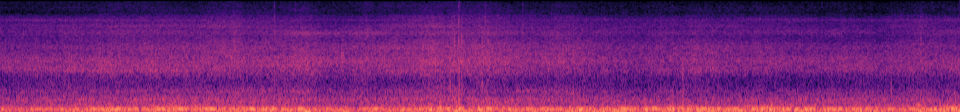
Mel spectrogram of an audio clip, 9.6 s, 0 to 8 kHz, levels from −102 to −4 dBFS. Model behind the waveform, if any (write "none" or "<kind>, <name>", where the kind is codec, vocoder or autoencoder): vocoder, Vocos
